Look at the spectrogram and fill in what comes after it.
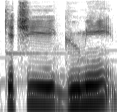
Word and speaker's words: Gichigumi: He's the executive director of the Gichigumi. Did I pronounce that right? – Yep. Good. You sound like a local who everybody mispronounces it. So it's right on. You're right on.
